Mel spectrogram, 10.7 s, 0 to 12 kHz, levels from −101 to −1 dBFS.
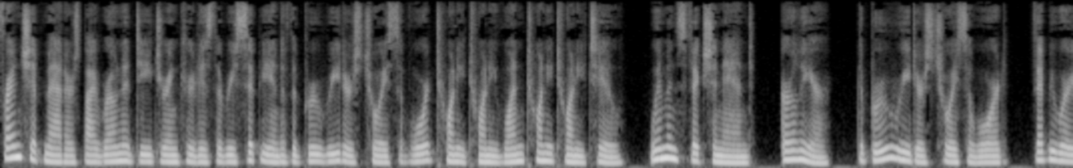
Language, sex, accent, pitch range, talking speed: English, female, American, 125-170 Hz, 145 wpm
